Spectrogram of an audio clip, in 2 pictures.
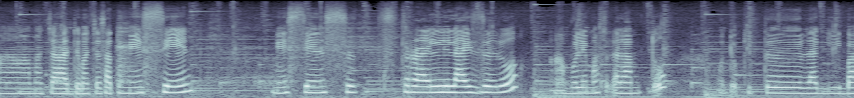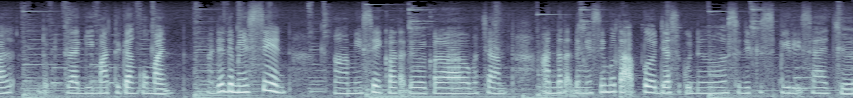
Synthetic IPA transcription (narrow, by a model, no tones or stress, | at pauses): əmat͡ʃamadəmat͡ʃamsat̪umesɪn | mesɪnsəst̪ɾalilaizət̪uəbolɛhmasʊk̚dalamt̪u | unt̪ʊʔkːit̪əlaɡibaunt̪ʊkːi̥t̪əlaɡimat̪ikankuman | adədəmesɪn | əmesɪnkalawt̪a̰ʔdəkalawmat͡ʃamandat̪a̰ʔdəmesɪnbot̪a̰ʔpəd͡ʒasəkunəsəd͡ʒəkəsə̥piɾit̪̚sad͡ʒə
